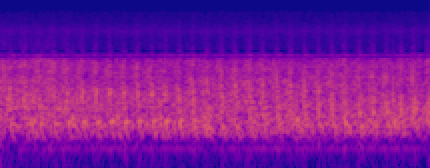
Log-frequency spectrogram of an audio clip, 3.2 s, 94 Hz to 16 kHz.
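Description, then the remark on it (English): Dense, continuous fire from Palestinian fighters shooting rifles and rockets into the air as a traditional salute while the PLO is evacuated through the port of Beirut in August 1982; many overlapping shots crackle without pause, blurring into a steady, rattling roar, with no voices heard. “The shooting you hear are Palestinians firing rifles and rockets into the air as the PLO is evacuated here through the port of Beirut.”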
